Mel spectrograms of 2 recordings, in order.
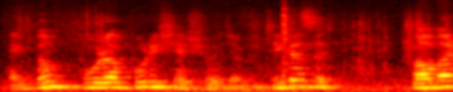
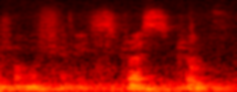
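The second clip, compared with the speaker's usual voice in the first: whispered aside; 5 semitones lower, 13 dB quieter than usual. Real, not acted. Teacher muttering to himself.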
